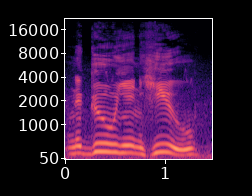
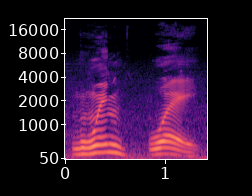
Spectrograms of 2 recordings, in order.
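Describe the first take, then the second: First: The second word sounds like 'hue'. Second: The second word sounds like 'way'. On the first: The speaker calls it wrong. "not Nguyen Hue" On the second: The speaker calls it right. "the way you pronounce the street is close to"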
